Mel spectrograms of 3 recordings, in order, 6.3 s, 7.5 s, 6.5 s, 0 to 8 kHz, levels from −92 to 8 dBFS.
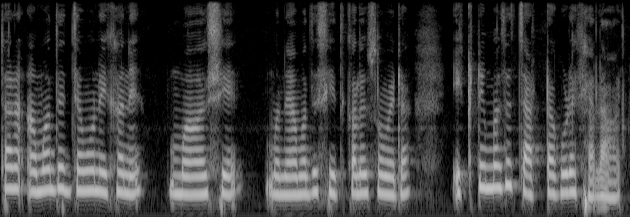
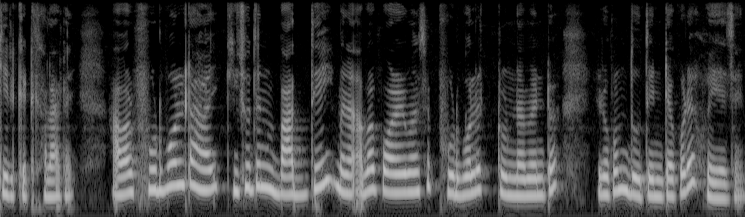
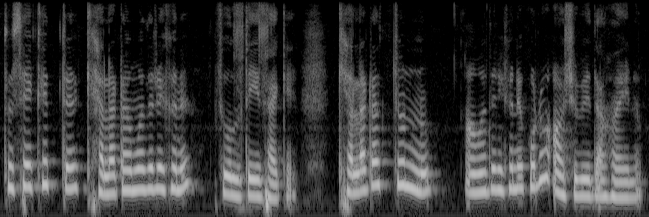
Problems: background sounds at intervals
